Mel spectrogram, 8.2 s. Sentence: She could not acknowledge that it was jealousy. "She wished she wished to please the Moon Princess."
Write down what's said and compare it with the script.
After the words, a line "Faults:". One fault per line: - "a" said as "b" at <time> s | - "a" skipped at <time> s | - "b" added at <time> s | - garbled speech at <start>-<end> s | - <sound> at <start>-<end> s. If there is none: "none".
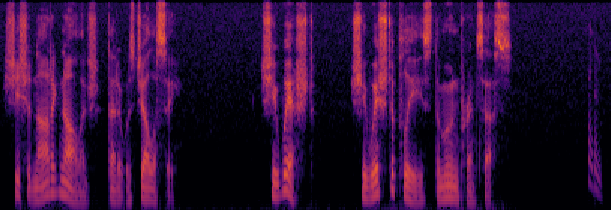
She should not acknowledge that it was jealousy. "She wished she wished to please the Moon Princess."
Faults:
- "could" said as "should" at 0.2 s
- chirp at 7.8-8.1 s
